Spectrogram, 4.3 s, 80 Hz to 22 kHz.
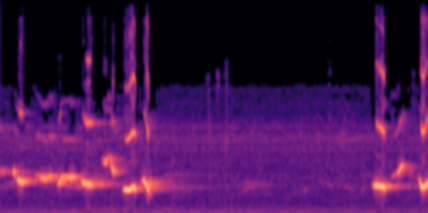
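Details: Oriental magpie-robin, a popular contest bird in Indonesia, singing loud clear whistled phrases that slide and twist, with a bright rising note near 1.5 seconds, a pause of about two seconds, then more sharp whistles.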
